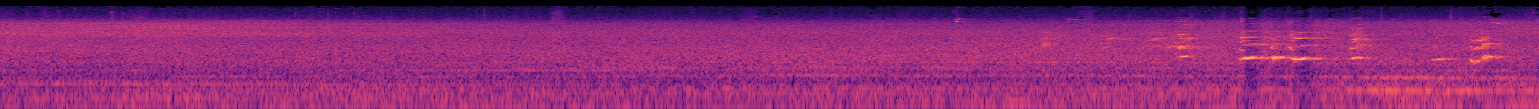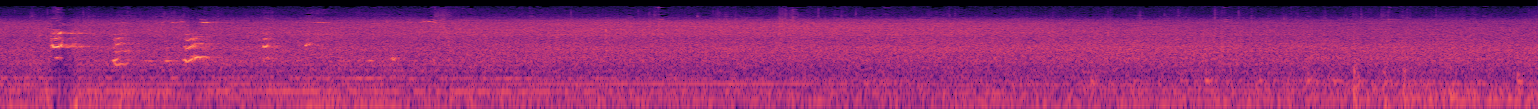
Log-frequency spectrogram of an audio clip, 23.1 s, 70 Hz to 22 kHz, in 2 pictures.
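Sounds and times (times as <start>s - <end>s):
dogs whining and yipping: 7.8s - 15.0s.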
